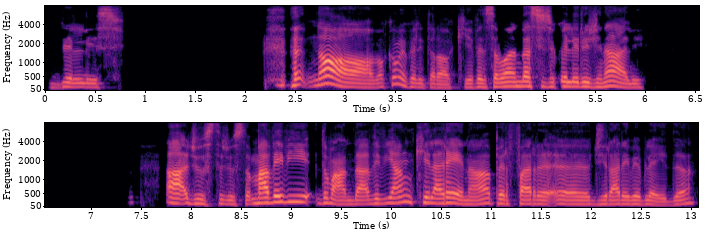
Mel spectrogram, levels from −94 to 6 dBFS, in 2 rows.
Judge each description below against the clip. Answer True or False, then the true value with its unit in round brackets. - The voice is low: False (145 Hz)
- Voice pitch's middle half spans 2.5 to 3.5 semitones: False (4.1 semitones)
